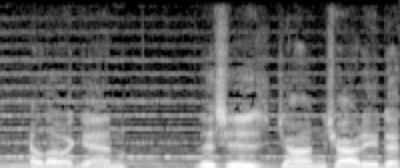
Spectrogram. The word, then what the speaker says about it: Ciardi: Chardy. It is now an Italian name, and it is spelled C-I-A-R-D-I.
